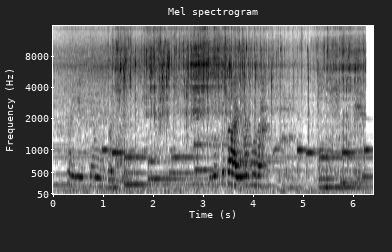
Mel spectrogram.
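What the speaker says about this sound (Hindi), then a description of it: "तो इसको मैं हल्का सा फ्राई करती हूँ और हमारा तड़का रेडी है" Button chilies sizzle in a cumin tadka, the hot oil crackling and spitting steadily while a utensil occasionally stirs and rattles against the pan.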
